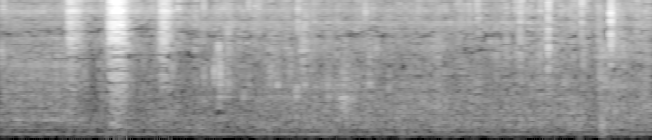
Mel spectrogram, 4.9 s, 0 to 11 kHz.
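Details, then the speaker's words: Combi boiler heating radiator being bled with pressure raised to about 2 bar: steady hiss with sharp spits and sputters as trapped air escapes the bleed valve, showing air in the radiator. "Yes, you see, the air inside is B. If you hear such a sound, know that it is inside. The air is coming out ."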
